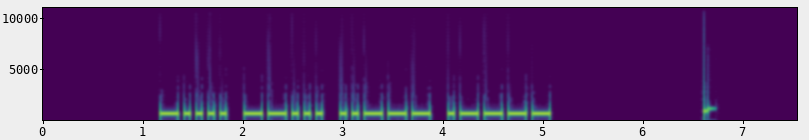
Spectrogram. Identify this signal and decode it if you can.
Morse code, heard as a keyed tone, about 20 wpm, 700 Hz. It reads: 6721
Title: Numbers - 4-Digit 20wpm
